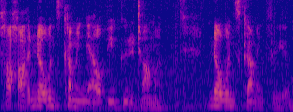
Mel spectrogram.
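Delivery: soft, gloating monster voice; a hint of a gloating villain; mock villain taunt. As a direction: taunt him quietly like a cartoon villain. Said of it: "I just sound like a monster".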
